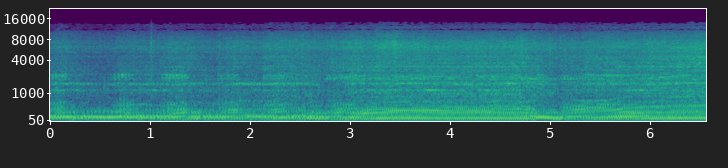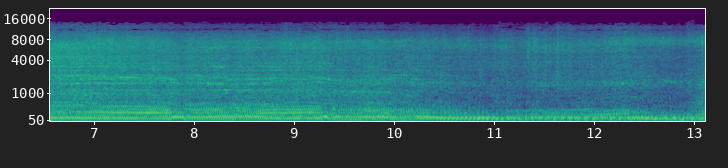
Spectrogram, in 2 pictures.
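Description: ATV engine revving hard under load, climbing a muddy hill in two-wheel drive with extra throttle. The revs swell and drop about three times as the throttle is worked.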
